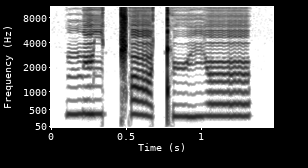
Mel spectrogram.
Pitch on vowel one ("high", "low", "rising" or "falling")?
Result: high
